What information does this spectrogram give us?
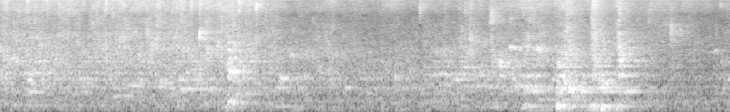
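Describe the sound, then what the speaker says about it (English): A toilet fitted with a new wax ring flushes in a bathroom, rushing water rising and swelling loudly toward the end, close by, with a faint voice in the background. "So that was the first flush. Here's the second one."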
